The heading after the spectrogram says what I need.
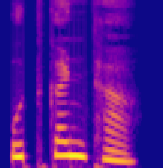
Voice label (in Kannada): "ಊದುಗಂಡಿ", kannada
